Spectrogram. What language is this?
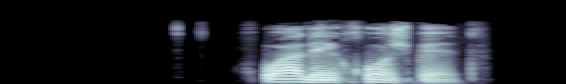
Central Kurdish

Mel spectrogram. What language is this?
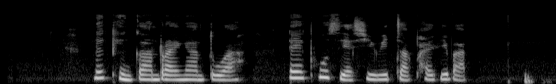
Thai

